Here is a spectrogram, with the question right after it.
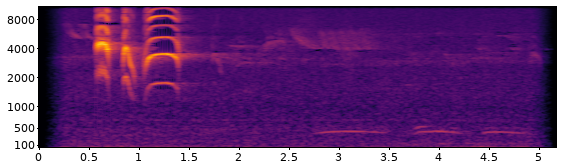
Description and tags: Birds sound. Recorded at home backyard. Cordoba, Argentina
ZoomH4, midgain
